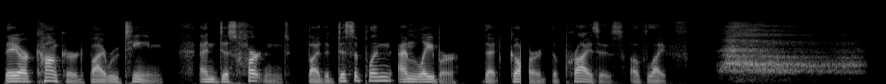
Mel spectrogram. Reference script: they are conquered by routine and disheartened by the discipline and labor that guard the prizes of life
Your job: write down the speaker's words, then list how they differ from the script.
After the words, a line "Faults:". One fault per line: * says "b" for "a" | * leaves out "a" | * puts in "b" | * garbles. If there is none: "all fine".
they are conquered by routine and disheartened by the discipline and labor that guard the prizes of life
Faults:
all fine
